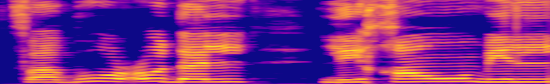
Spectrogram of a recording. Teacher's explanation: یعنی کہ 2 لفظ ملیں گے بغیر غنہ کے، فبعدل لقوم۔ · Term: ادغام بلا غنہ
